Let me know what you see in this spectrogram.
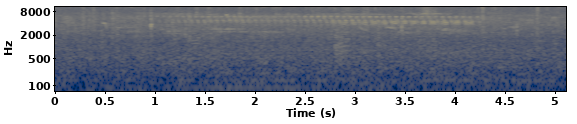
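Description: Quiet outdoor background with a bird's rapid, high-pitched trill, starting about a second in and lasting about three seconds.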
